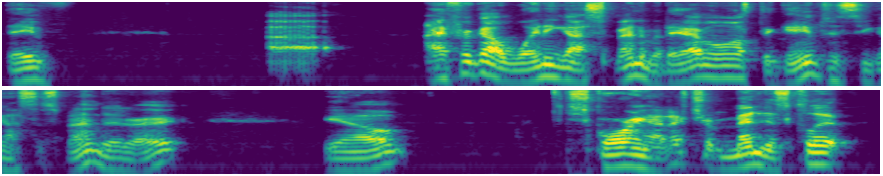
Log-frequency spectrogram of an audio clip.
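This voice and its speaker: A man in his thirties with a somewhat low voice hosts a relaxed live-stream sports show. He sounds stuffy from a cold. He talks loosely, answering his chat and often restarting his sentences. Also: moderate pace, long pauses, slightly rough. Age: 30s. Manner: loose and conversational, frequent restarts. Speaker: podcast host.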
